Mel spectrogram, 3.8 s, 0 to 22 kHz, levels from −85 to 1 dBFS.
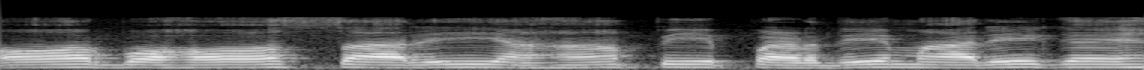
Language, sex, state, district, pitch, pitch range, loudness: Hindi, male, Odisha, Malkangiri, 160 Hz, 155-165 Hz, -13 LUFS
